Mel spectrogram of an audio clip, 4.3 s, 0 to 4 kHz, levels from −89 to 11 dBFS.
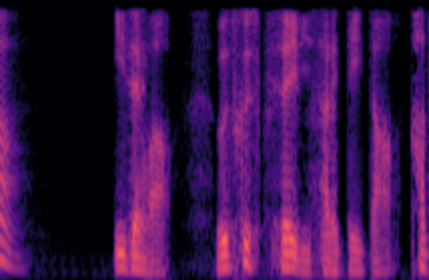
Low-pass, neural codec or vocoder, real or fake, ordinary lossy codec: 3.6 kHz; codec, 16 kHz, about 1 kbps, DyCAST, with the encoder's durations; fake; AAC, 16 kbps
